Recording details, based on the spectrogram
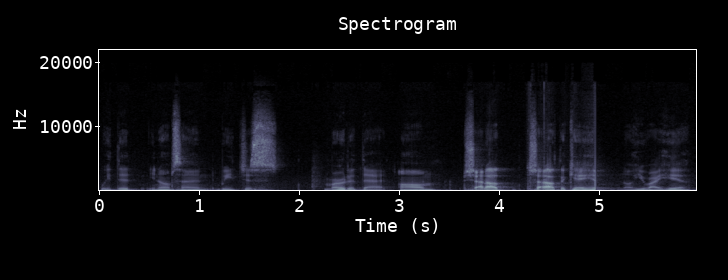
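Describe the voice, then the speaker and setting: A man with a deep voice, a rapper talking casually in an interview, full of slang and repeated "you know what I'm saying". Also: little pitch movement, normal speed, a bit bright. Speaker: rapper, guest.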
